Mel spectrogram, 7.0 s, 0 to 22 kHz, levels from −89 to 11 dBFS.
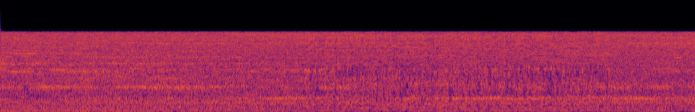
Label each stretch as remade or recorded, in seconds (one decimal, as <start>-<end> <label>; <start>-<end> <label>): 0.0-3.0 recorded; 3.0-6.1 remade; 6.1-7.0 recorded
